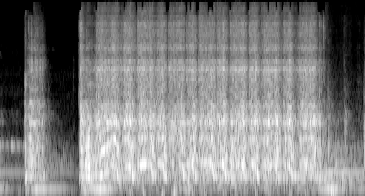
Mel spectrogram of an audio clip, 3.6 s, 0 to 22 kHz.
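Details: 2011 Land Pride zero-turn mower that sat several years, cranked from a weakening jump box: steady starter churning at about three pulses a second for 2.5 seconds, turning over but never catching; spark not yet checked.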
